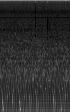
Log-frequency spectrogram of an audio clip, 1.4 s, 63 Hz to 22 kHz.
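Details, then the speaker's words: 1972 Harley FLH 98ci Shovelhead stroker rebuild, idling after grease applied to clutch basket rollers; steady low idle with even pulse, rollers no longer rattling now they're greased. "now you don't hear them rattling no more cuz they got grease on"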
